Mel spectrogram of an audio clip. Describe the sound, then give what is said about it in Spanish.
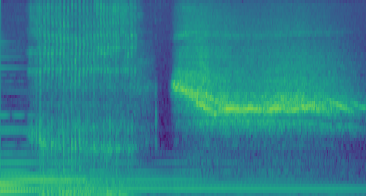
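A voice imitating snoring in a children's song: a rough, drawn-out snore gives way to a long, high whistling exhale. “Ahora vamos a roncar. A roncar. A roncar.”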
